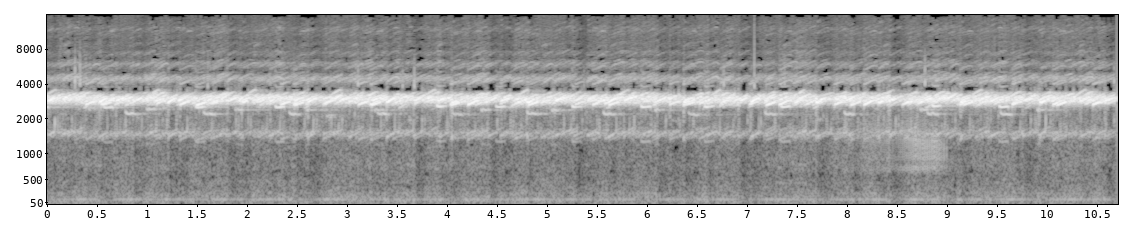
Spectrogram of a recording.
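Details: Night chorus of many spring peepers at a frog pond in the early year, a continuous high-pitched ringing of piercing peeps layered thickly, with a short lower rasp near the end and a soft steady hum underneath.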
